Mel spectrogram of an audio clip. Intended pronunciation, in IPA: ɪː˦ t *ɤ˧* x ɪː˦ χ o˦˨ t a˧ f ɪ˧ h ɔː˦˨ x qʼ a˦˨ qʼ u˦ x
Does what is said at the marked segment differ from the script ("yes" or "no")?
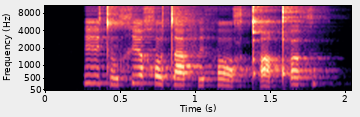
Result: yes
